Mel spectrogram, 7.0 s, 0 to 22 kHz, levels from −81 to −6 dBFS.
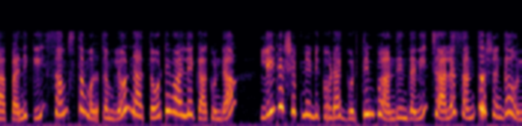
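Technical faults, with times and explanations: Throughout, Bluetooth LC3 compression: the speech has a breathy, grainy edge with noisy highs, likely from low-bitrate LC3 coding, which fits 7.5 ms frames.
1.26–1.31 s, 4.34–4.39 s and 6.42–6.47 s, lost LE Audio frames: gaps of 52, 45 and 30 ms, after "పనికి సంస్థ" and "లీడర్షిప్ నుండి", become a brief noisy smear as the decoder repeats the last spectrum.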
